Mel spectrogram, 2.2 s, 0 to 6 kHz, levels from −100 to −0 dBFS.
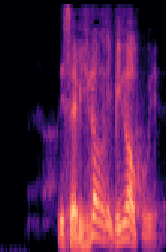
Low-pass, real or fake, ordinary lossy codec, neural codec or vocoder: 5.4 kHz; fake; MP3, 32 kbps; codec, 16 kHz in and 24 kHz out, 0.4 kbps, LongCat-Audio-Codec, four codebook decoder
